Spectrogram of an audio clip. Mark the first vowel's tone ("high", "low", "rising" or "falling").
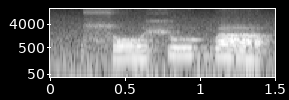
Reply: low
